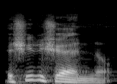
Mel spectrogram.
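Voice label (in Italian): "e ci ricenno", dialettale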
